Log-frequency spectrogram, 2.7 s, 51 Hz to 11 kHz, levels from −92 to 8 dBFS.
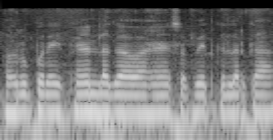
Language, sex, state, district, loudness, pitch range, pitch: Hindi, female, Rajasthan, Bikaner, -14 LUFS, 145-150 Hz, 145 Hz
